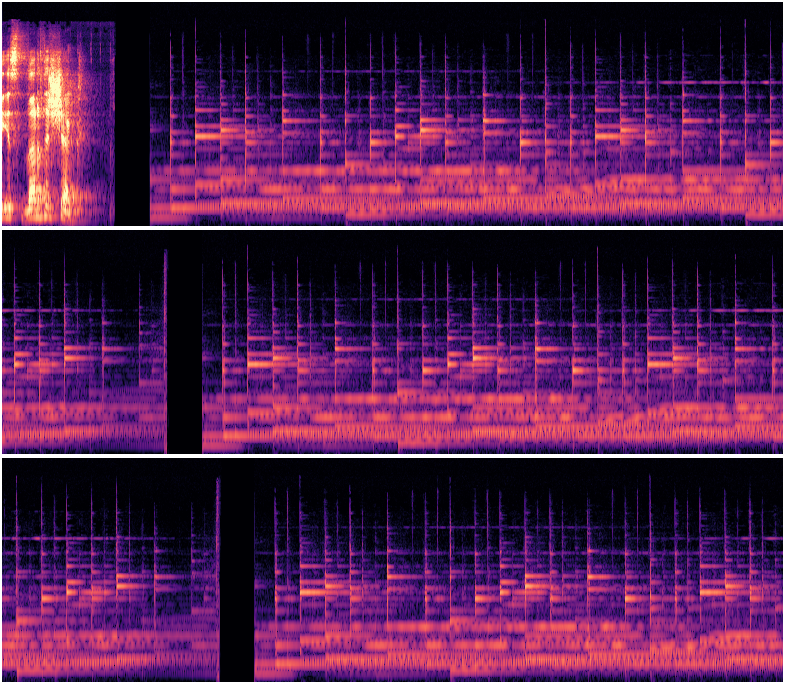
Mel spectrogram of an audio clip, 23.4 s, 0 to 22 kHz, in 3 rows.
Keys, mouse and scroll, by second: 0.3 middle click, 1.4 shift+middle click, 1.6 middle click, 1.8 ctrl+middle click, 2.4 middle click, 3.2 shift+middle click, 4.0 click, 9.1 middle click, 9.8 ctrl+middle click, 10.5 middle click, 11.6 shift+middle click, 12.5 ctrl+middle click, 12.9 ctrl+middle click, 13.2 shift+middle click, 13.3 middle click, 14.0 ctrl+middle click, 14.4 ctrl+middle click, 14.8 shift+middle click, 15.5 middle click, 16.2 ctrl+middle click, 16.7 shift+middle click.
